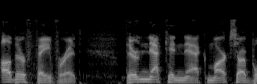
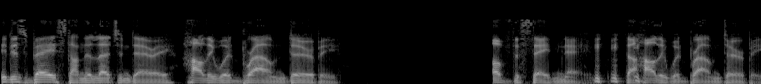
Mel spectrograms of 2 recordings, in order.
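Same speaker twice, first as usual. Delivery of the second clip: fancy, highfalutin put-on voice, much lower pitch; 5 semitones lower than usual. Introducing the fancy hollywood brown derby restaurant, in a highfalutin voice. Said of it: "I'm saying it like this".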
